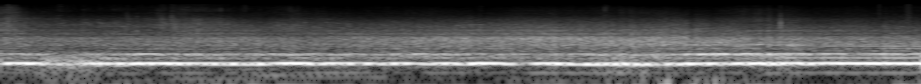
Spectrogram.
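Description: A sports car engine rumbles with a deep, steady drone as it rolls slowly past.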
